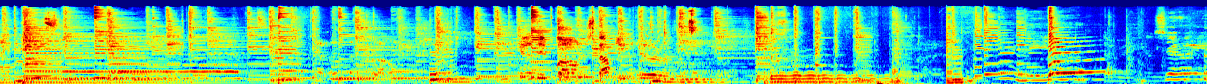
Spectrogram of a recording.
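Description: Acoustic guitars strummed in an impromptu song, with a man singing loudly over them.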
